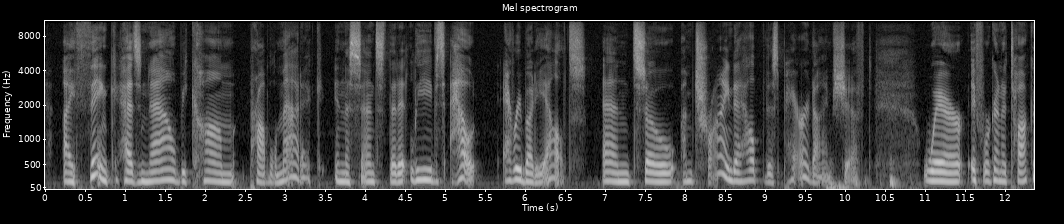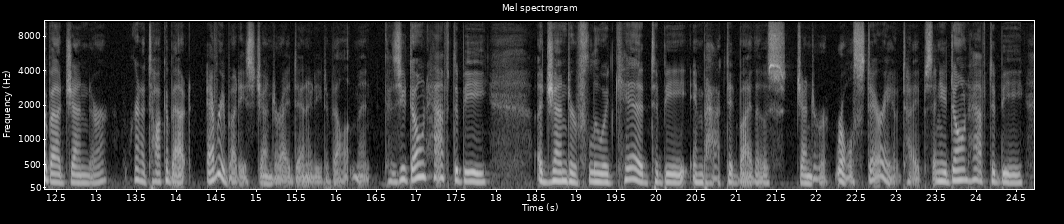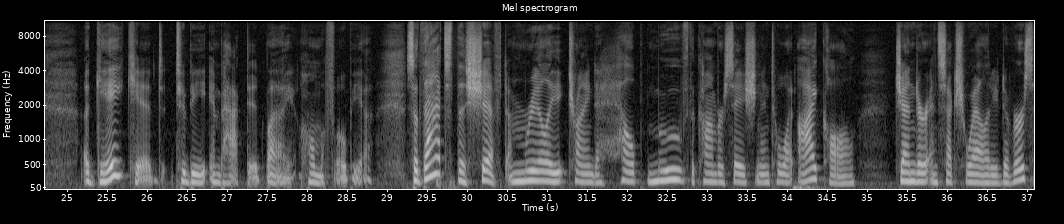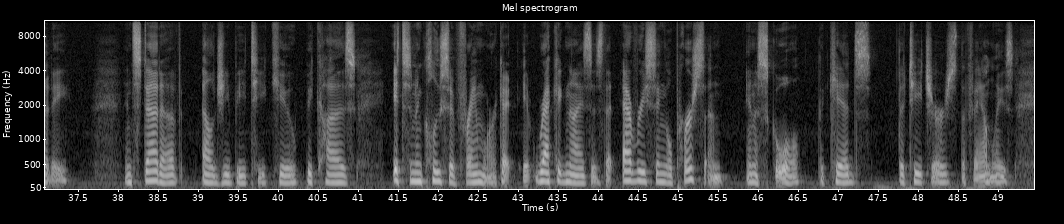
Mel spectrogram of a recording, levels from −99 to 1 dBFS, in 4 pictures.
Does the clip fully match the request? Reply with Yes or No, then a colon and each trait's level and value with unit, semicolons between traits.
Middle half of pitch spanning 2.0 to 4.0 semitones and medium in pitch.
Yes: average, 3.0 semitones; medium, 170 Hz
